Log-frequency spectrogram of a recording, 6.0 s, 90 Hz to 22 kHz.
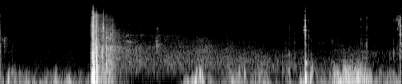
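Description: A Rossi single-barrel 12-gauge shotgun fires once, about a second and a half in: a sharp report with a short echo trailing off. Fainter clicks and knocks follow.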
